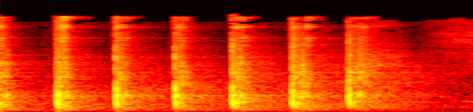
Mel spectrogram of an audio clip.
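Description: A shoemaker's hammer tapping tacks into a shoe sole in an even rhythm, about three strikes a second, seven in all, each with a short ring.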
